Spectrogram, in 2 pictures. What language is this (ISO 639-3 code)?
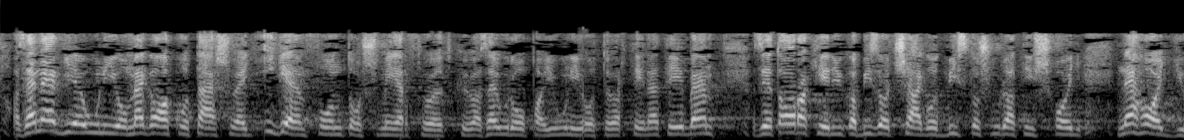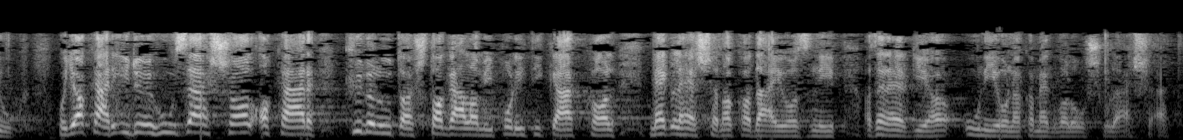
hun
